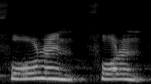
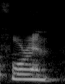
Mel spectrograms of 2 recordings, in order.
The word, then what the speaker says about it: foreign: इसको बोलते हैं फॉरेन। ठीक है, फॉरेन, FOREIGN, फॉरेन, इसको जी साइलेंट रहता है यहाँ पर, है ना, IG, फॉरेन।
